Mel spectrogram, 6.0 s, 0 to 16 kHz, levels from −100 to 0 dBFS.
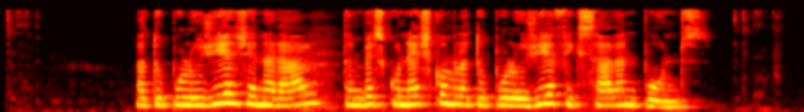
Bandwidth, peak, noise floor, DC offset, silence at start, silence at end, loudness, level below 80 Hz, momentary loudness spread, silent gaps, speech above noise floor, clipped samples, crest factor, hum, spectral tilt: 11.5 kHz; -10 dBFS; -76 dBFS; under 0.1%; 1 s; 0.75 s; -24 LUFS; -70 dBFS; 8 LU; none; 52 dB; under 0.1%; 16 dB; none; -3.5 dB/octave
